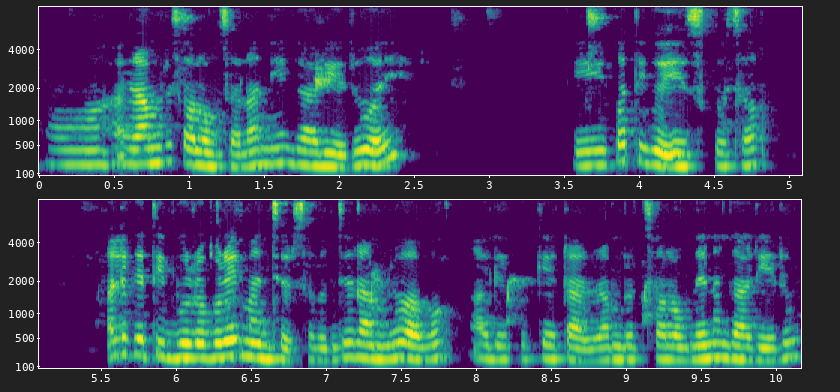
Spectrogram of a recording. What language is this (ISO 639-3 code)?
nep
